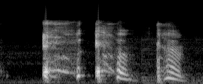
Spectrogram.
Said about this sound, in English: Hold on 1 second. I need a cough.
